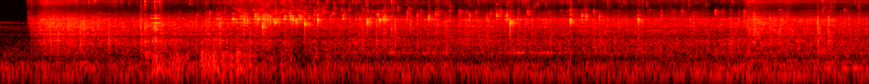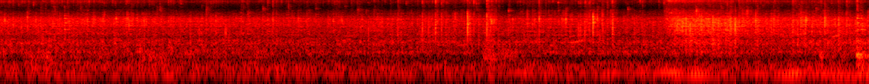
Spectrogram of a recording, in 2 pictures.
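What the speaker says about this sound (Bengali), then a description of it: "মেখে রাখা ফুল চিংড়িটা এখন ছোট ছোট বড়ার আকারে ভেজে নেব" Small shrimp fritters fry in hot white oil in a pan, producing a long, steady, rain-like crackling sizzle at moderate loudness with occasional louder bursts and faint stirring.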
